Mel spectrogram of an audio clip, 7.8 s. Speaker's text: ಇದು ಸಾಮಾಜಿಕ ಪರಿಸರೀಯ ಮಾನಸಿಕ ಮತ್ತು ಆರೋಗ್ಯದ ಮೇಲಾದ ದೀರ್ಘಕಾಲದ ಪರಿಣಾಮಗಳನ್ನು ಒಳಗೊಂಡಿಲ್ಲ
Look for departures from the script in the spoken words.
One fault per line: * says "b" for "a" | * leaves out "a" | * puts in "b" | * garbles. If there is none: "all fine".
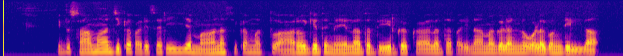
all fine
